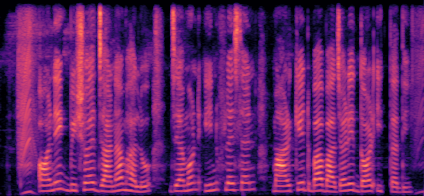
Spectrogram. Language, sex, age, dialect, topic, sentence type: Bengali, female, 18-24, Northern/Varendri, banking, statement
